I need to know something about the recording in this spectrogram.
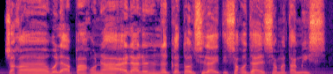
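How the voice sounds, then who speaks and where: A flirty suitor in a radio romance, full of flattery. His voice is notably high for a man. Faint music plays behind him. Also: a little fast. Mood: playful, flirting. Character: flirtatious, flattering suitor chatting up a taken woman. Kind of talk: radio drama dialogue.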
